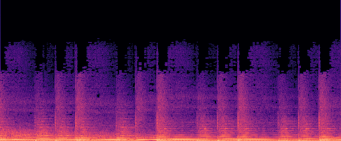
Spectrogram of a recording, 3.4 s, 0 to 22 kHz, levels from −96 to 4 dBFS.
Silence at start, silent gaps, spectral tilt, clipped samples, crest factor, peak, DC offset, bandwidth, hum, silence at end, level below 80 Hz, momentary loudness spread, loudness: 0 s; none; -7.5 dB/octave; under 0.1%; 12 dB; -2 dBFS; under 0.1%; 11 kHz; none; 0 s; -22 dBFS; 4 LU; -16 LUFS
